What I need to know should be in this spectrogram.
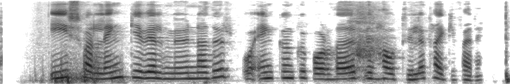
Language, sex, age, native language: Icelandic, female, 40-49, Icelandic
